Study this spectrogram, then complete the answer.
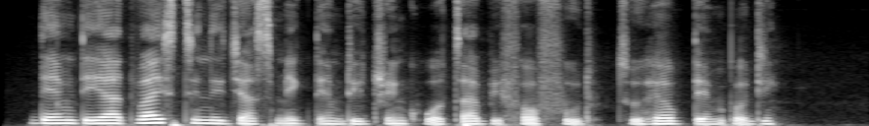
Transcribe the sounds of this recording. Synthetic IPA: dɛ̃mdeadvaɪstʰined͡ʒasmek̚dɛ̃mdedɹḭ̃ŋkwɔtʰabifɔ̰fṵdtʰuɦɛlp̚dɛ̃mbɔdi

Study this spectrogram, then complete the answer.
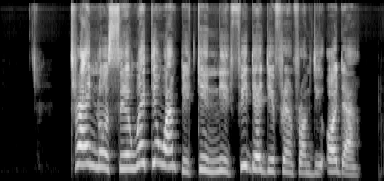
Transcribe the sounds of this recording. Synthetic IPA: tɾaɪnosewetĩnwãnpikĩnːidfidedifɾɛ̃ntfɾɔ̃mdiʔɔda

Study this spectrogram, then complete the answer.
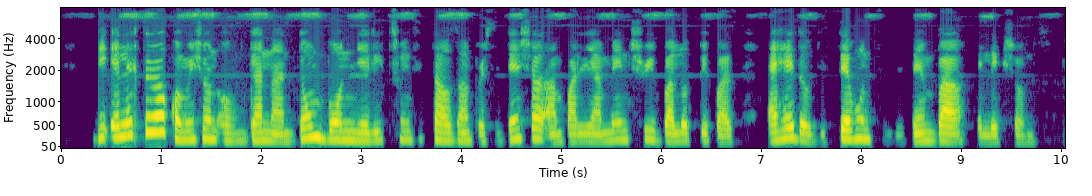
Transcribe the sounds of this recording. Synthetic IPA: diʔelɛk̚tɔɹalkɔmiʃɔ̃nɔfɡanadɔ̃nbɔ̃nːiəlitʰwɛ̃ntiθaʊzãnd̚pɹɛsidɛ̃nʃalãnpaliamɛ̃ntaɹibalɔt̚pepaz | aɦɛdɔvdəsɛvɔ̃nθdisɛ̃mbaelɛkʃɔ̃ns

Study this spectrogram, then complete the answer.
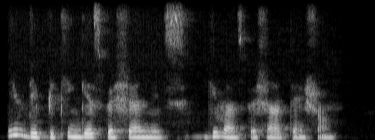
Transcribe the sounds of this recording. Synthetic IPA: ifdepikʰĩŋɡɛtspɛʃalnitsɡivãnspɛʃalatʰɛ̰̃nʃɔ̰̃n

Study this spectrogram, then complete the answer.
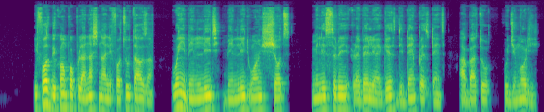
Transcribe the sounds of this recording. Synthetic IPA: hifɔtbikɔ̃mpɔpjulanaʃɔnalifɔtut̪aʊzãn | wɛ̃nhibĩnlidibĩnlidwɔ̃nʃɔt | militɛɹiɹɛbɛljɔ̃neɡẽnstdidɛ̃mpɹɛsidɛ̃nt | abato | fud͡ʒimoɾi

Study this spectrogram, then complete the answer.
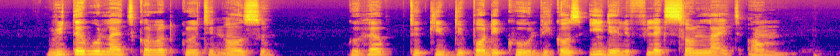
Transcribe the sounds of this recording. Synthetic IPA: ɹitebulaɪtkɔlɔdkɹutĩnɔlso | ɡohɛlp̚tukip̚dəbɔdikʰulbikɔsideɹiflɛk̚tsɔ̃nlaɪtɔ̃n

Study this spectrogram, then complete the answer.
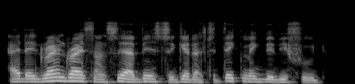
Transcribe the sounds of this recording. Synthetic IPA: aɪdeɡɹãndɹaɪtsãnsuabĩnstʰuɡɛðatutekmek̚bebifud

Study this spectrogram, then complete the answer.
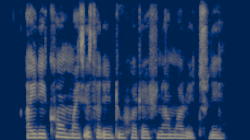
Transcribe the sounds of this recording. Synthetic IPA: ajidekʰɔ̃mãɪsistʰadeduɸataɕinãmãɾḛtʰuɾe

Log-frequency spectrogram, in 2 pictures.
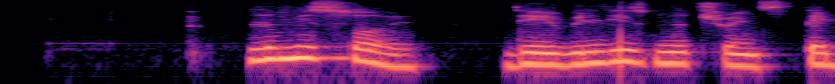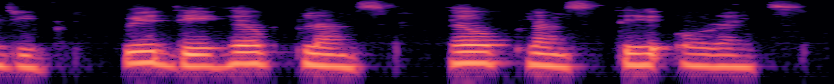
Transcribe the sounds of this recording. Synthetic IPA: lumisɔ | deɹilisnutɹɛ̃ntstɛdi | wɛdeɦɛlplan | hɛlpʰlãntsdeʔɔlɹaɪt

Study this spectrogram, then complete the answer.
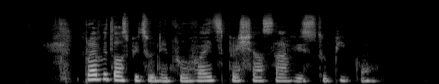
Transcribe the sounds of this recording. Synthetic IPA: pɹaɪvɛthɔspitʰaldepʰɹovaɪdspɛʃalsavistʰupʰipʰɔl

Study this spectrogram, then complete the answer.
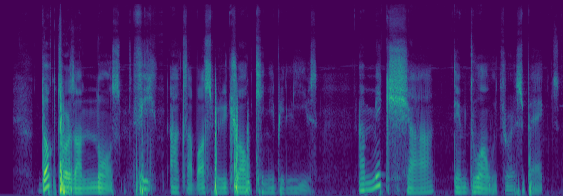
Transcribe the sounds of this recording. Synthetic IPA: dɔktʰɔzanɔsfi | ak̚tsabaʊtspiɹit͡ʃualkʰinibilifs | ãnmekʃɔ | dɛ̃mduãnwiθɹɛ̰spʰɛ̰k̚t

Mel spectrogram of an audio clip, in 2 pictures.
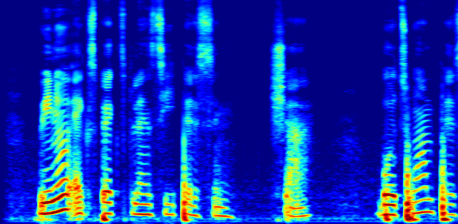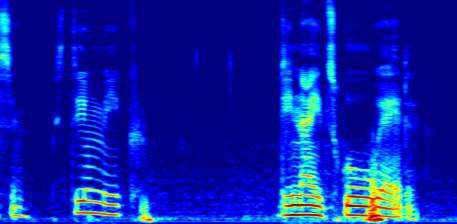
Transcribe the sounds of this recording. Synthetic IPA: winoʔɛ̰kspɛk̚tplɛ̃nsipʰɛsɔ̃n | ʃa | bɔtʰwãnpʰɛsɔ̃n | stilmek | dinajtsɡowɛ̰l

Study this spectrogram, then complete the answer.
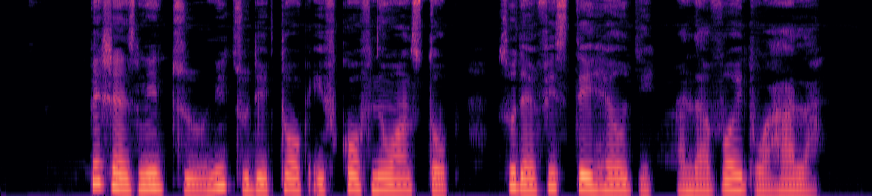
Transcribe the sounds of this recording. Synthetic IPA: peʃɛ̃ntsniunid̚tʰudetɔkifkɔfnowãnstɔp | sodɛ̃mfisteɦɛldi | ãndavɔɪdwaɦala

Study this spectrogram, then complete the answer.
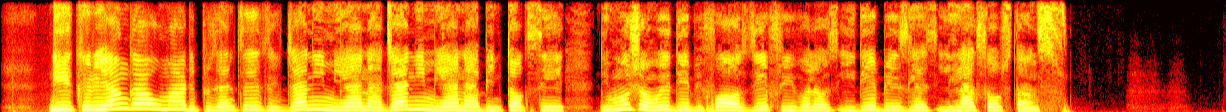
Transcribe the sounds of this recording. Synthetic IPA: dikiɹiãŋɡawumãnɹipɹizɛ̃ntet̬ivd͡ʒanimianad͡ʒanimianabĩntɔkse | dimoʃɔ̃nwedebifɔɔs̬defɹivɔlɔsidebes̬lɛsilaksɔbstãns

